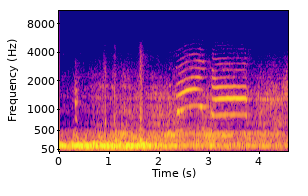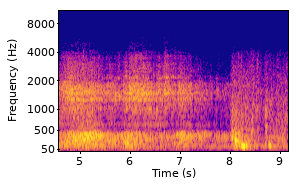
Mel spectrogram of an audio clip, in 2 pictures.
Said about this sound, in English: I place the car in first gear. And then I pull the hand throttle out a little, turn the wheel, and get out.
